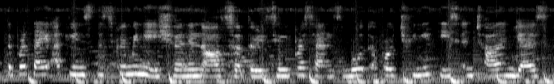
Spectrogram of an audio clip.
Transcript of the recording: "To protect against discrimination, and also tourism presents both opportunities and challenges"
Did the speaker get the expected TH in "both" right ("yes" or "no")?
no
